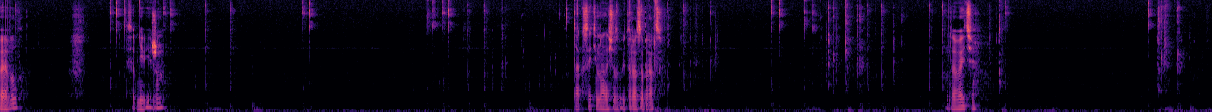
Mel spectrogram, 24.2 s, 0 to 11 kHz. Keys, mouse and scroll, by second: 0.0 middle click, 2.2 click, 4.1 middle click, 6.1 click, 8.5 right click, 9.4 middle click, 10.0-11.6 scroll up 2, 11.6-12.2 scroll up 1, 12.3 shift+middle click, 13.1 Tab, 13.3 middle click, 14.0 ctrl+r, 17.0 ctrl+z, 17.3 middle click, 17.9 Tab, 18.6 middle click, 20.1 shift+click, 23.4 ctrl+z.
